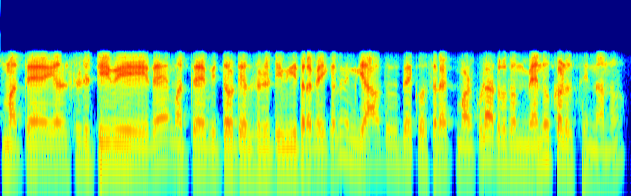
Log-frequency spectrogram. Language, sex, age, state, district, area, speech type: Kannada, male, 30-45, Karnataka, Shimoga, urban, conversation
